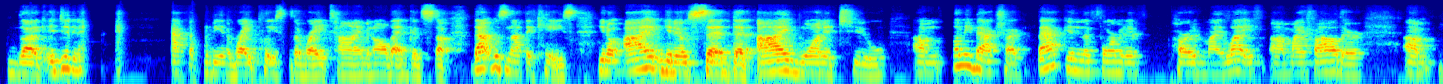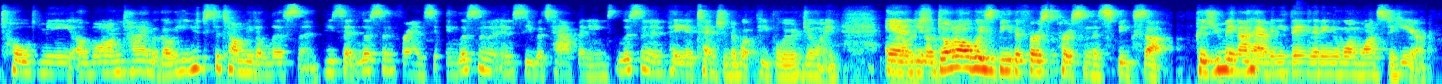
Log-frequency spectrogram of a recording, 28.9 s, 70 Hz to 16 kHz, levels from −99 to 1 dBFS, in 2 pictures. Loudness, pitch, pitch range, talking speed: -29 LUFS, 145 Hz, 135-165 Hz, 215 wpm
